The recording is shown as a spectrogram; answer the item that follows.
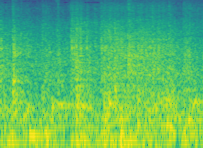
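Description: A congregation sitting down in pews: a diffuse shuffle and rustle of people and clothing settling.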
